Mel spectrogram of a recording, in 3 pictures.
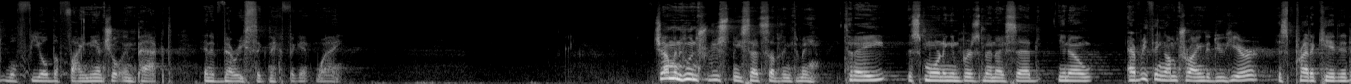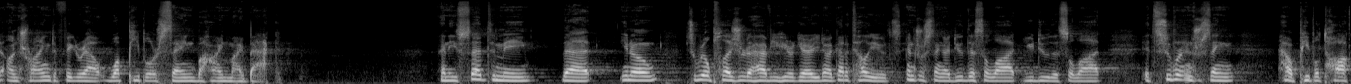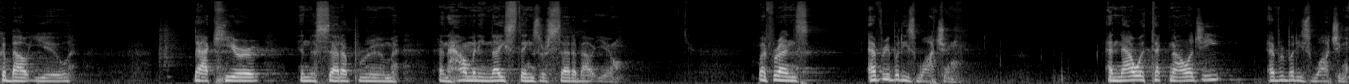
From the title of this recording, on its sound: A Keynote: Business Squared Sydney, AUS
